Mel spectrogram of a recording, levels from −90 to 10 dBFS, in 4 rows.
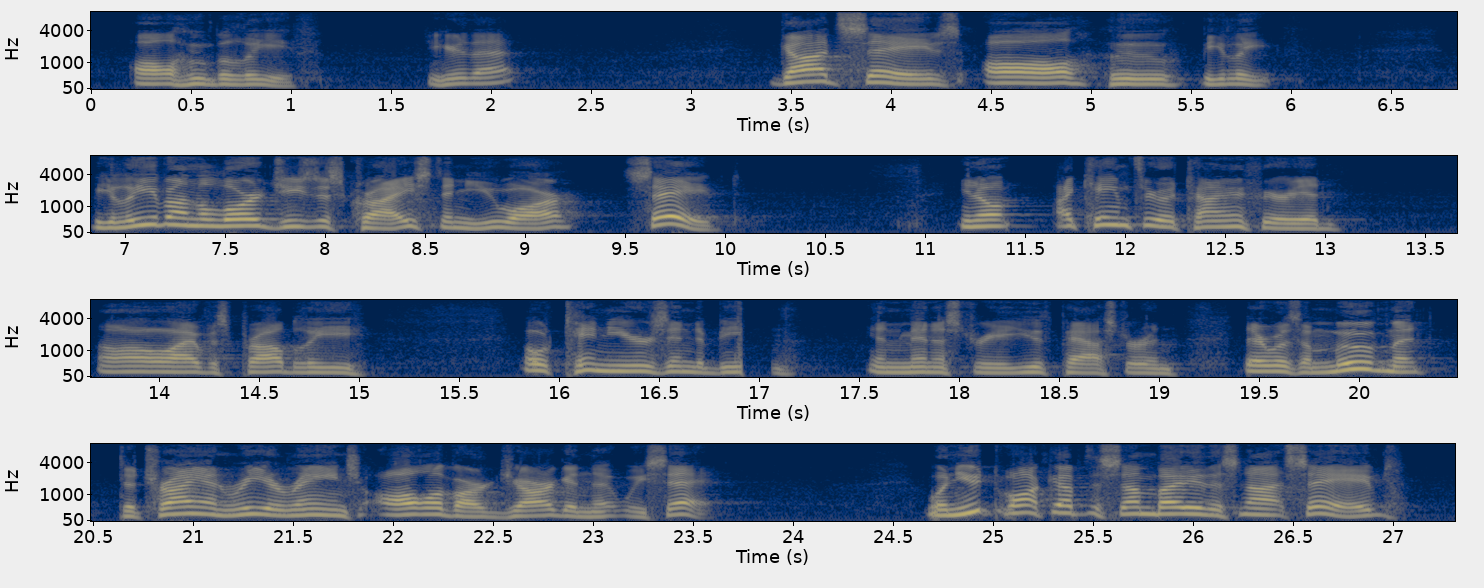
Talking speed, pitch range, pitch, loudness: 150 wpm, 130-190 Hz, 155 Hz, -26 LUFS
